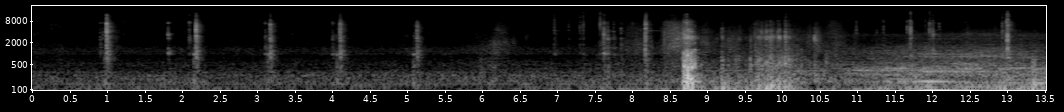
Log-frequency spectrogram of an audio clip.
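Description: Metal needles click sharply as a hand tool moves them.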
